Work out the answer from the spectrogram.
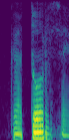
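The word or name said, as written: catorce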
